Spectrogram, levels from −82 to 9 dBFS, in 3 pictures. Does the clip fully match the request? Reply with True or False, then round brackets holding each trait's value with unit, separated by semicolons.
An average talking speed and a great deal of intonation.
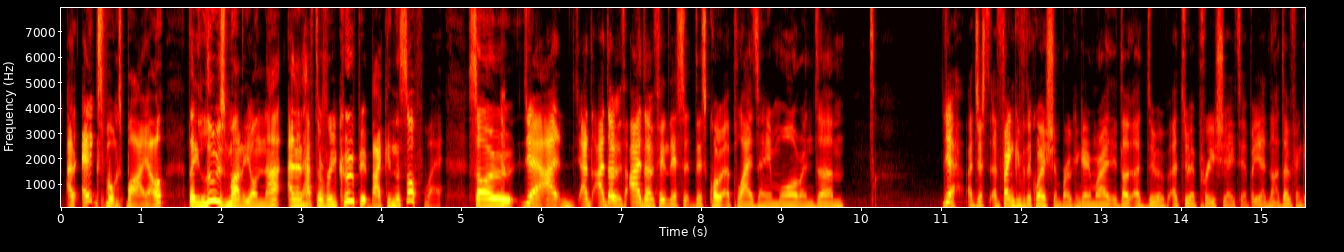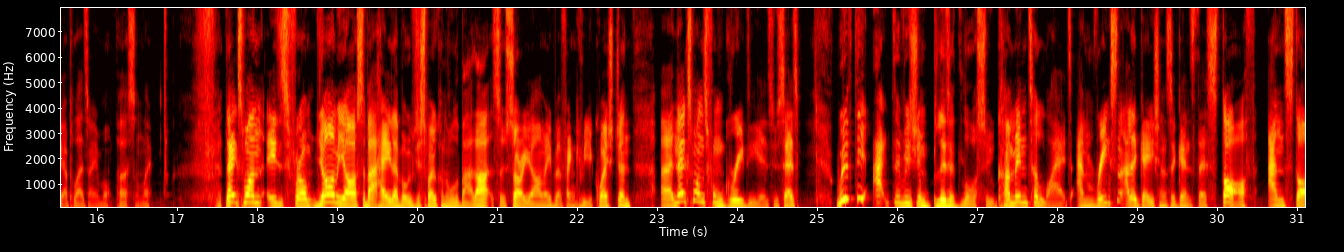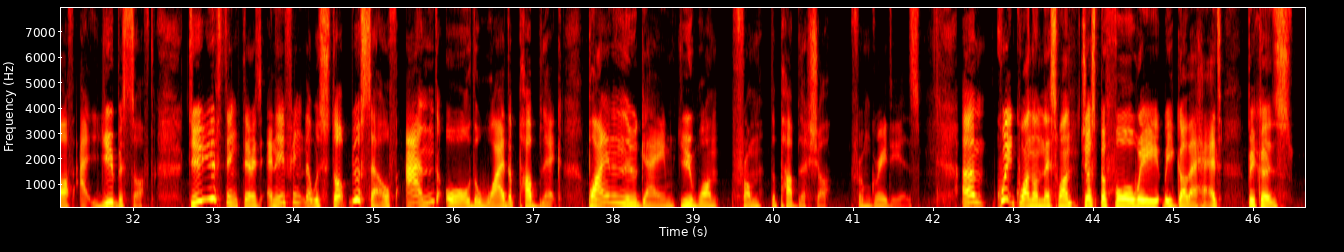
True (190 wpm; 6.6 semitones)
